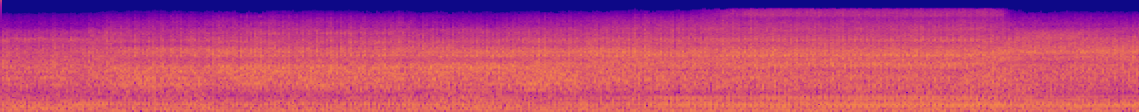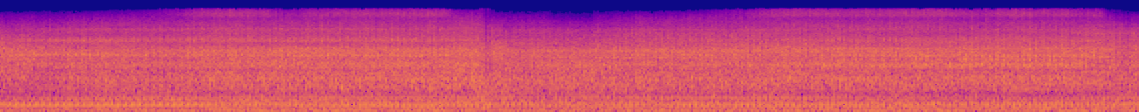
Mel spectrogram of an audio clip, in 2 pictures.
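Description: Dirt bike engine running at a steady cruising speed, its drone holding an even pitch, under heavy wind rush on the microphone.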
